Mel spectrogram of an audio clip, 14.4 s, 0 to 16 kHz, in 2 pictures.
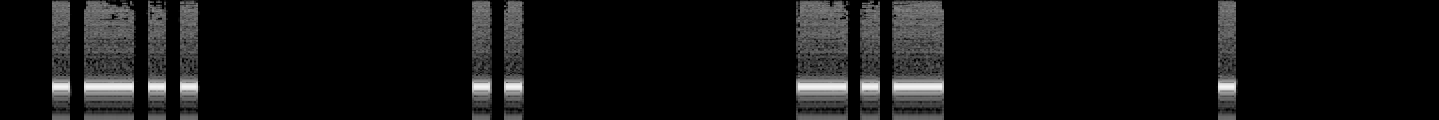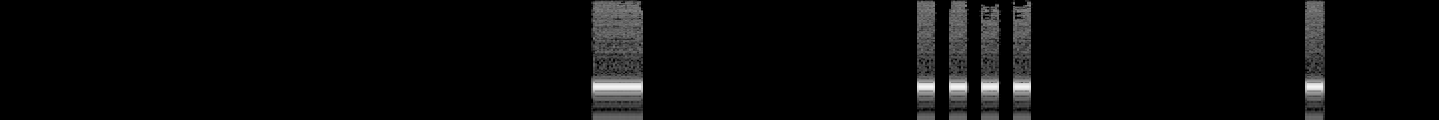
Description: Morse code, heard as a keyed tone, about 15 wpm, spaced as for 5 wpm, 1000 Hz. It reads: LIKE THE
